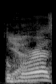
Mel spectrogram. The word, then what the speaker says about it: Uhura: Uhura, is that how you say her name? – Right.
